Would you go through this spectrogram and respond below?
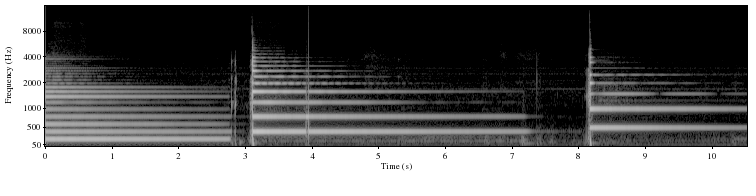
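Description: A single guitar's G string plucked and left ringing as a tuning reference, the note sounding alone and clearly, then plucked again twice more, each ring decaying slowly.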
